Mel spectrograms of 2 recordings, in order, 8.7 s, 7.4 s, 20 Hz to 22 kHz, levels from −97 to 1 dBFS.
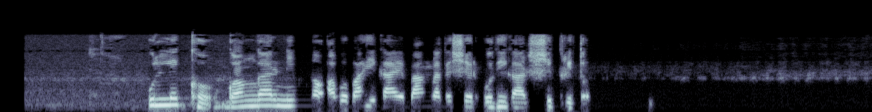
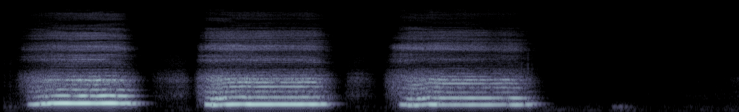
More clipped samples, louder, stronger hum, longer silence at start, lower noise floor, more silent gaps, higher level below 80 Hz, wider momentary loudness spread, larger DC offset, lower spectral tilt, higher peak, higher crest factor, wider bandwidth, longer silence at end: neither; first, -17 LUFS vs -28 LUFS; neither; first, 1.5 s vs 0.25 s; second, -70 dBFS vs under -90 dBFS; neither; first, -54 dBFS vs -88 dBFS; second, 6 LU vs 17 LU; neither; second, -4.5 dB/octave vs -7 dB/octave; first, -2 dBFS vs -14 dBFS; about the same, 18 dB vs 16 dB; second, 7.4 kHz vs 8.4 kHz; first, 2.85 s vs 2.05 s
